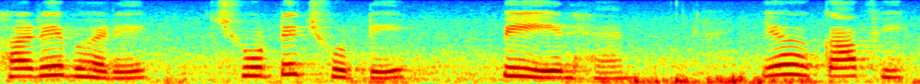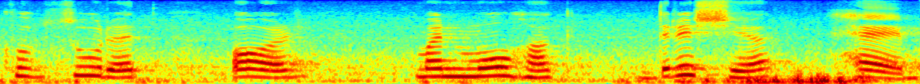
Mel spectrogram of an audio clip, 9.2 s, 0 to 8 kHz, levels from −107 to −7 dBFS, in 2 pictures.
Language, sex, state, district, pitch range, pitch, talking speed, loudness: Hindi, female, Bihar, West Champaran, 250-305 Hz, 280 Hz, 85 wpm, -14 LUFS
